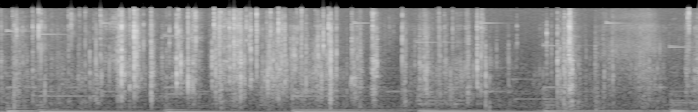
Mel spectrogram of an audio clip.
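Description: Aluminium foil crinkling and crackling as it is peeled back off a foil loaf pan, in many quick crackles, over background music with a low bass line.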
